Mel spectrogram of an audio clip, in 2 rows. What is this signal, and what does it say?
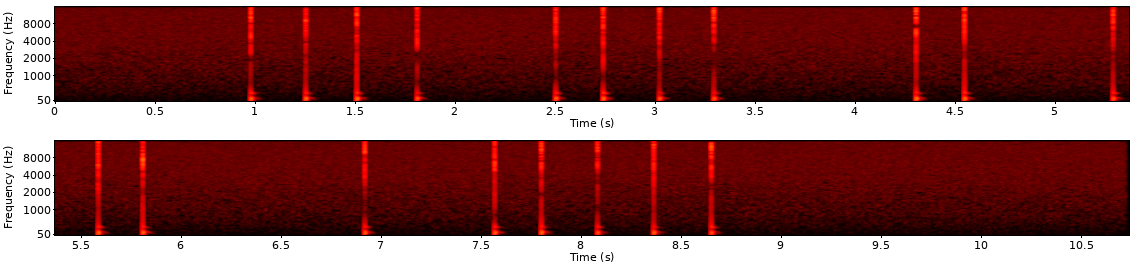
Tap code, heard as knocks on a wall, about 4 knocks a second. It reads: THE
